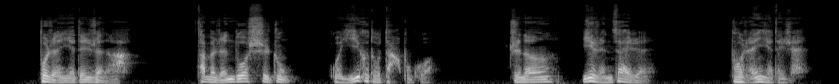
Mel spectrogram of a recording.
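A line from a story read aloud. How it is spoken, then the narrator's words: Sighing, resigned. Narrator (Chinese): 金乔觉叹了一口气，无奈地说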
